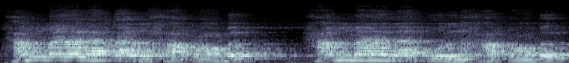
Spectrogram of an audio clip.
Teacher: Hammalatal dibaca ta jika disambungkan dengan al-hatab. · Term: ta marbutah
